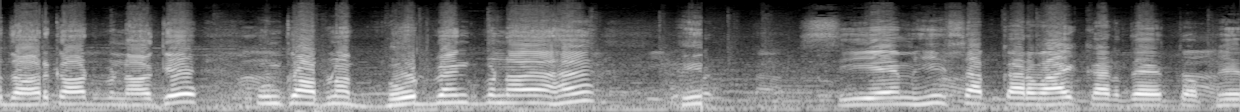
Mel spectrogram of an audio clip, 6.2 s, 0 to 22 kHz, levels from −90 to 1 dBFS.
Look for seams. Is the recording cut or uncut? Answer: cut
